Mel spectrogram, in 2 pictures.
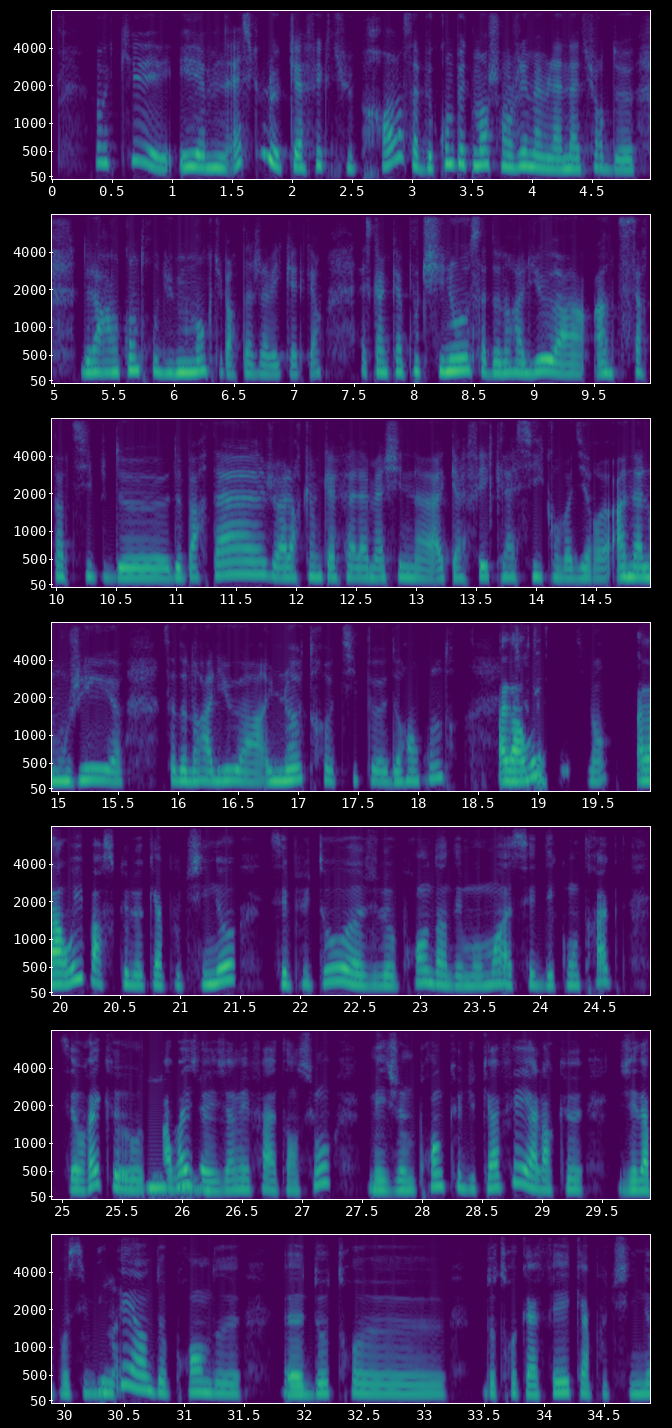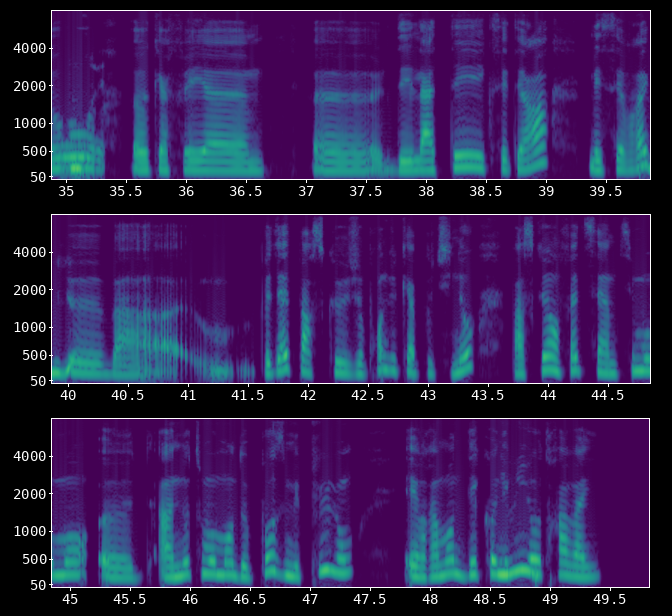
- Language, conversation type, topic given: French, podcast, Qu'est-ce qui te plaît quand tu partages un café avec quelqu'un ?
- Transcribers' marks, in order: other background noise; tapping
